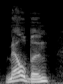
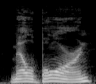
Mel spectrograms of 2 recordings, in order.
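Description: First: "Melbourne" as MEL-bun; local Australian pronunciation. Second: "Melbourne" as MEL-born; pronounced as spelled. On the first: Showing how Australians say it, "Melbourne" as MEL-bun. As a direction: reduce the end of "Melbourne" to bun. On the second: Poking fun at Australian names, "Melbourne" as MEL-born. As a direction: read "Melbourne" with a full born at the end. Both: Shown as a demonstration. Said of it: "is pronounced".

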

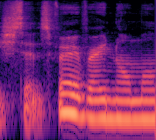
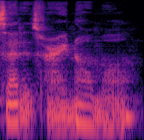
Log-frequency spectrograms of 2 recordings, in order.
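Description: First: Said in the usual way. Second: Whispered and soft, a private aside. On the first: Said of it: "she just said it's very normal". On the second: Real, not acted. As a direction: drop to a hush on the repeat.

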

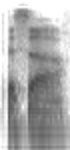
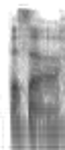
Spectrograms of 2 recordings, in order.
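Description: No difference in how they are said.

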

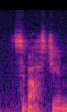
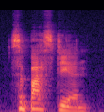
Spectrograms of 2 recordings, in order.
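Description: First: Said in the usual way. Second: Sharp alarmed call of his name; startled cry. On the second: A narrator's reading. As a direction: blurt the name in shock. Recognising the attacker, alarmed.

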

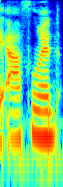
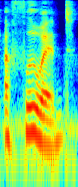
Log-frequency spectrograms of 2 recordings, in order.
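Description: First: Affluent said AFF-loo-ent; affluent, first-syllable stress. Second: Affluent said uh-FLOO-ent; affluent, second-syllable stress. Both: Shown as a demonstration. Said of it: "I personally say affluent".

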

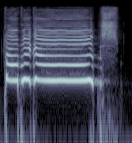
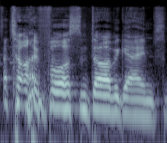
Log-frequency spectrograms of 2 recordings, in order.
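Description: First: High, slow, drawn-out show announcer; jingle-style announcement. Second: Said in the usual way. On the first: Acted. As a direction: sing out the segment title like a presenter.

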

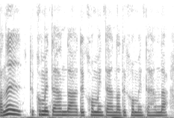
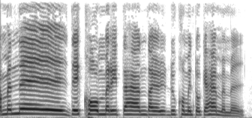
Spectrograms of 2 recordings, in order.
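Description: First: Said in the usual way. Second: Loud, insistent shout of refusal; retold yelling. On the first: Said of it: "så att jag bara". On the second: Woman retells shouting no at a pushy date on the subway. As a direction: yell it so the whole carriage hears. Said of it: "Skrik inte!".

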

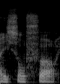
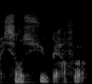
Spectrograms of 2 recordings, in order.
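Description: First: Said in the usual way. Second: Breathy whisper aside. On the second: Real, not acted. Repeats then whispers.

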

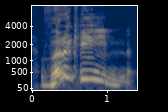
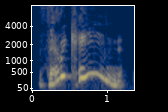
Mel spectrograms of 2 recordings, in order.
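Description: First: Slow drawn-out tease in a different voice. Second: Very high, slow drawn-out tease; drawn-out teasing. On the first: Repeated teasing line. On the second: Host teasing an eager caller, very high and slow. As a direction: stretch it out, way up high. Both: Pretend.

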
